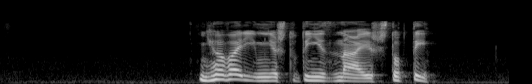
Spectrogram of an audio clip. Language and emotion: Russian, angry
